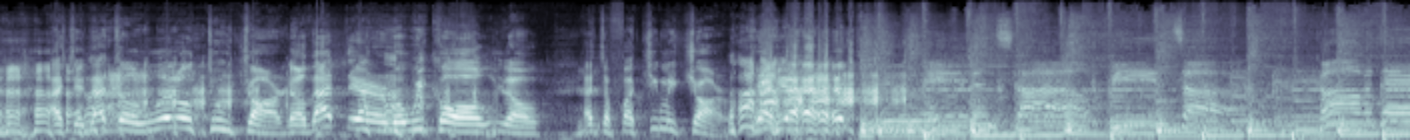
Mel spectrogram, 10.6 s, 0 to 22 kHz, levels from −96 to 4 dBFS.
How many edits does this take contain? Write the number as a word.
one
